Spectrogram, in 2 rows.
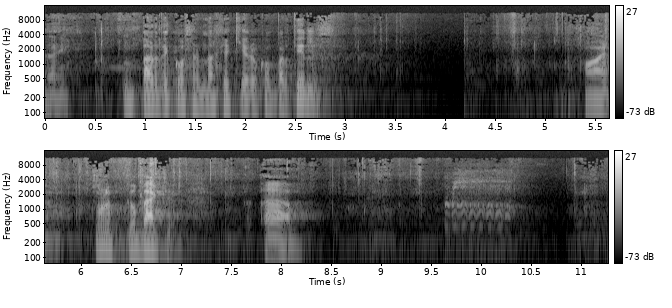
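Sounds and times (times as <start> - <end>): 
quiet noise: 0.0 - 11.2
speech: 0.9 - 3.0, 5.4 - 7.1, 7.8 - 8.3
sheep bleating: 9.6 - 10.4.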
